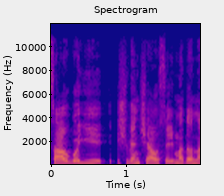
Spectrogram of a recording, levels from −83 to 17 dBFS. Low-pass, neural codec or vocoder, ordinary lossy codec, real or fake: 10.8 kHz; vocoder, 24 kHz, 100 mel bands, Vocos; Opus, 64 kbps; fake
